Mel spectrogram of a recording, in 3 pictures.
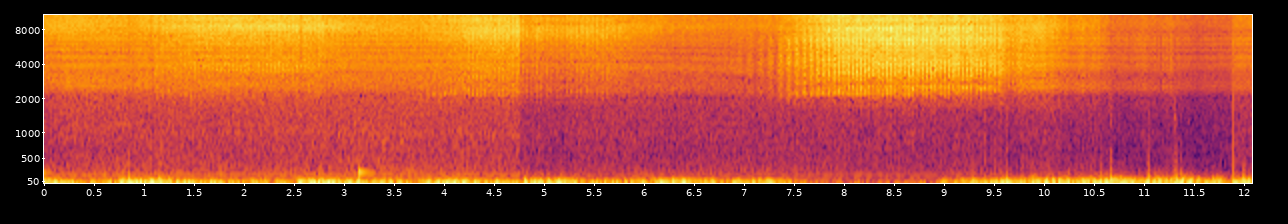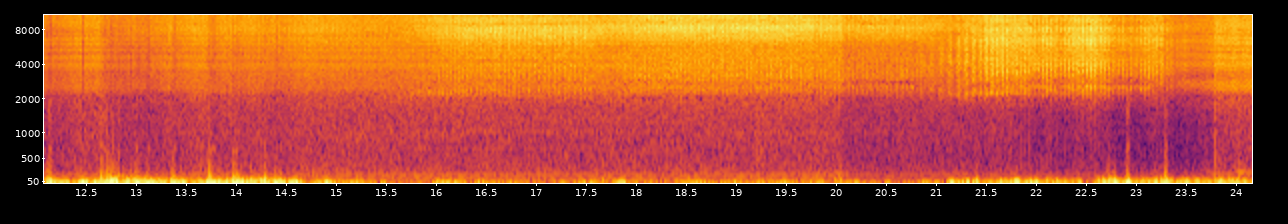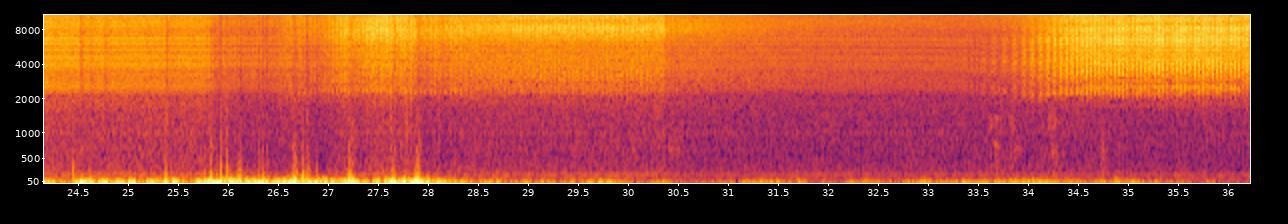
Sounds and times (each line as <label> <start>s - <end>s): wind blowing in the mic 0.0s - 7.5s
Cicadas in the trees 0.0s - 36.2s
crickets 0.0s - 36.2s
wind blowing in the mic 9.0s - 16.6s
wind blowing in the mic 17.2s - 30.4s
birds 33.4s - 36.2s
